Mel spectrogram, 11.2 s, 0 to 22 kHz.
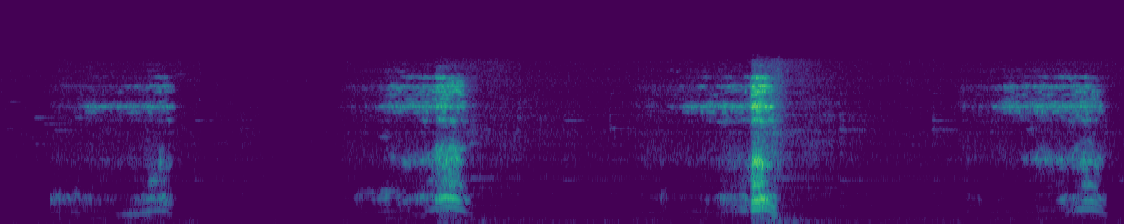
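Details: A Taiwanese woman asleep during a livestream gives four loud, rattling, open-mouth snores with quiet pauses between, about 19 breaths a minute, with background music: loud snoring.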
